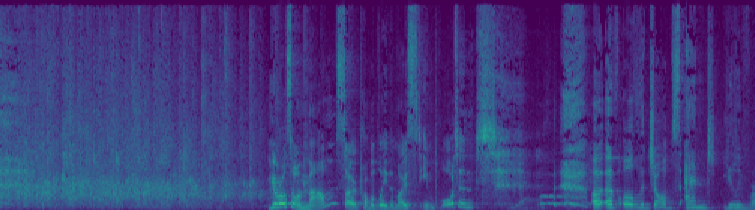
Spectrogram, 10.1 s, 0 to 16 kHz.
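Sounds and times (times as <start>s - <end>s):
crowd applauding: 0.0s - 4.2s
speech: 3.6s - 10.0s.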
